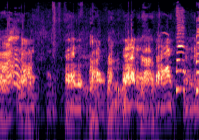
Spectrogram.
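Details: Great Dane puppies, the offspring of Homer and Ula, make a busy run of overlapping tonal growls, whines and yelps in the house. Noisy bursts are broken by brief lulls near one second and again around three and a half seconds.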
